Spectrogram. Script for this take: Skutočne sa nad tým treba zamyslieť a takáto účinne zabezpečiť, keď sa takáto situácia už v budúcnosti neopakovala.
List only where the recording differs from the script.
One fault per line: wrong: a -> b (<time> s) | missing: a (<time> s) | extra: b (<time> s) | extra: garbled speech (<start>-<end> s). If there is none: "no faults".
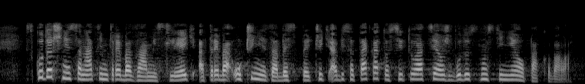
wrong: takáto -> treba (2.0 s)
wrong: keď -> aby (3.3 s)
